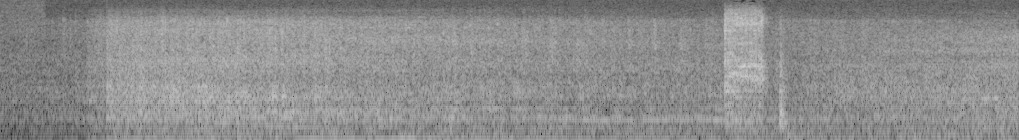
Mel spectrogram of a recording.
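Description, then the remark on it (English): An expensive black car's engine idles with a steady low rumble and hum as it is parked at the front of the Grand Hotel in daytime; a short whooshing burst and a click come near the end. Nobody speaks. “And Harding parks his expensive black car at the front of the Grand Hotel.”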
